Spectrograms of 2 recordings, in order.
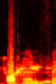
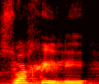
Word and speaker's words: Swahili: Como que la H se pronuncia con J, Swahili. – Perfecto. Swahili.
